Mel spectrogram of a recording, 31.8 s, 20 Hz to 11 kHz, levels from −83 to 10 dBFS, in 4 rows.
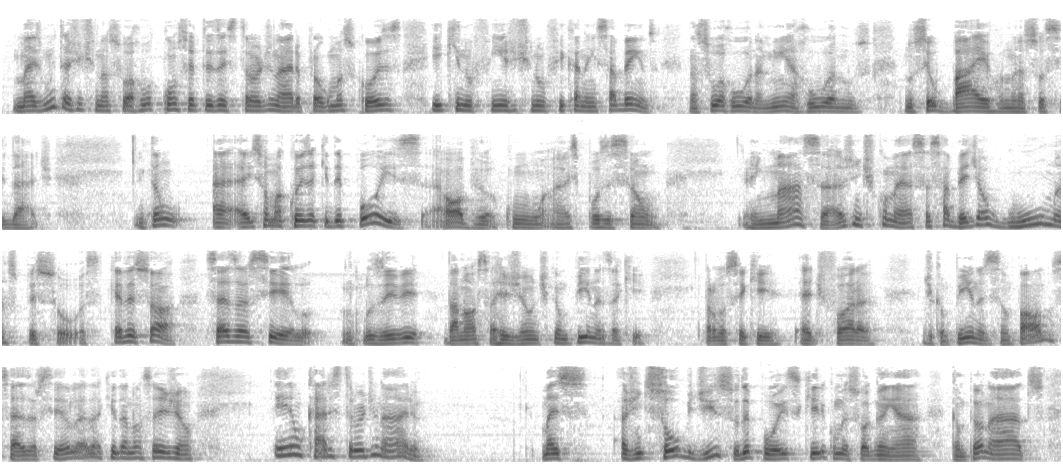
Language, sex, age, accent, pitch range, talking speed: Portuguese, male, 30-49, Brazilian, 110-145 Hz, 195 wpm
